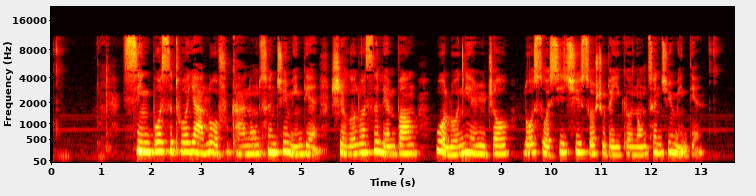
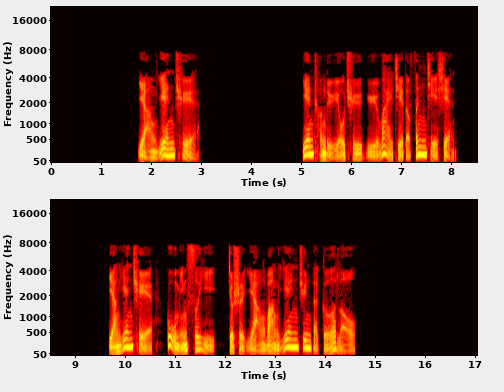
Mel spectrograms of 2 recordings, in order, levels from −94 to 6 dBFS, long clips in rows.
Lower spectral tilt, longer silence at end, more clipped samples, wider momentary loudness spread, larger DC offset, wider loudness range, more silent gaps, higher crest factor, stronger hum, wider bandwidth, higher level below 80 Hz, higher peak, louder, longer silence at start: second, -4 dB/octave vs -6.5 dB/octave; second, 0.6 s vs 2.45 s; neither; first, 12 LU vs 9 LU; neither; about the same, 4 LU vs 4 LU; second, none vs 3.14-4.46 s, 4.55-4.63 s, 4.74-4.99 s, 8.26-8.70 s, 9.05-9.30 s, 9.37-9.63 s; about the same, 20 dB vs 22 dB; neither; first, 11.5 kHz vs 8 kHz; about the same, -58 dBFS vs -56 dBFS; first, 0 dBFS vs -8 dBFS; first, -18 LUFS vs -27 LUFS; second, 0.1 s vs 1.75 s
